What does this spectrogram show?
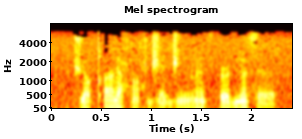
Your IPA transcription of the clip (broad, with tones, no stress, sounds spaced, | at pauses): t͡ʃ ʉ˨ qʼ ã˦ ɾ ɘ˨ ħ ɔ̃˨ ħ d͡ʒ ɛ˨ d͡ʒ ĩ˨ v ɛ̃˦ t͡sʼ ə˞˦ bʲ ɔ̃˦ s ə˨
